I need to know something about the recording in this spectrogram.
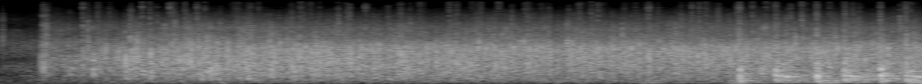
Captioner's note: people clapping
